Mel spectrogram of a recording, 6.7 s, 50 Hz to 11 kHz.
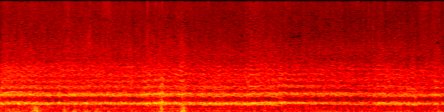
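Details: Honey bees (Apis) in Mandore Garden, Jodhpur, Rajasthan, India, on 12 February 2017, hum with a steady, low droning buzz made of layered tones.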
